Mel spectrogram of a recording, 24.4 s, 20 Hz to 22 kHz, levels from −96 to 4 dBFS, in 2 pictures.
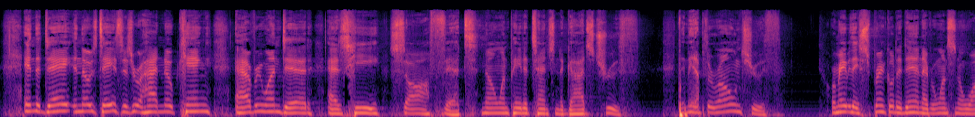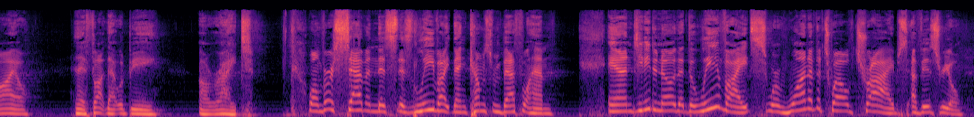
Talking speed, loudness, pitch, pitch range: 185 wpm, -26 LUFS, 175 Hz, 145-220 Hz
